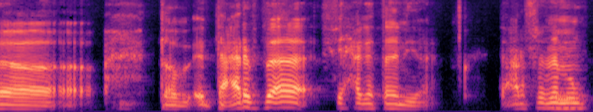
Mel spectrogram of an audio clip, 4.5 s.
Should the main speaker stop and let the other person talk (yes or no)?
no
